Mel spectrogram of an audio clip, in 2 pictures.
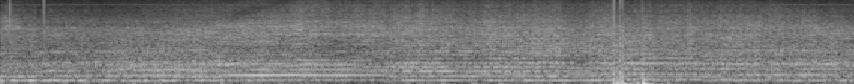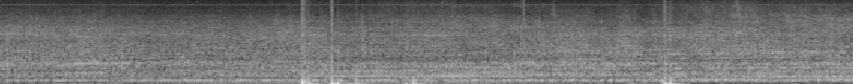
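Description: Race cars running laps at Merrittville Speedway, a continuous loud engine roar with shifting tones as cars pass, punctuated by a few sharp bursts and pops, with no voices over it.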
